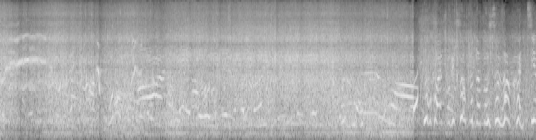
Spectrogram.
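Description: Water jets of a splash-pad fountain spraying steadily, with children shouting and squealing as they play in the spray. About six seconds in, the spray sound drops away and a child's voice comes close.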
